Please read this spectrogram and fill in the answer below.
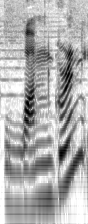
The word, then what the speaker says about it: Lundgren: So Sylvester Stallone wanted to make sure the boxing scenes looked so real in Rocky that he let Dolph Lundgren, is that how I say his name? – Yeah, Drago.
